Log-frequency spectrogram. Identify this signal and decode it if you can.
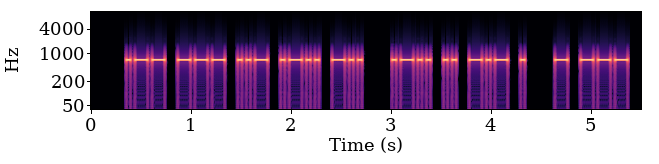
Morse code, heard as a keyed tone, about 28 wpm, 700 Hz. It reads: WOULD LIKE TO
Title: Sets of 5 Words Encore2 28wpm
